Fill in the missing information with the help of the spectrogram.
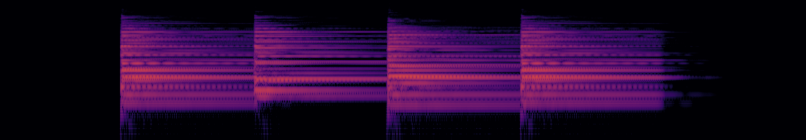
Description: The introduction moves step wise from D# (V?) to G# (I?).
